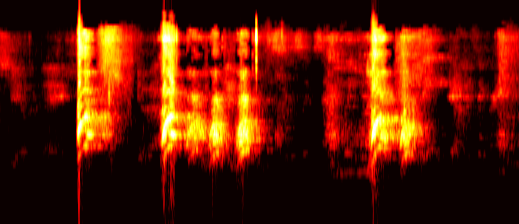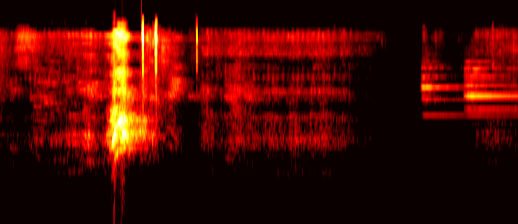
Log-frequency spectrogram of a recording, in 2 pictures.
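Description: Dogs playing roughly with each other, one giving sharp play barks: about six barks, three in quick succession a couple of seconds in, then one single bark around four seconds in and another around six seconds in.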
